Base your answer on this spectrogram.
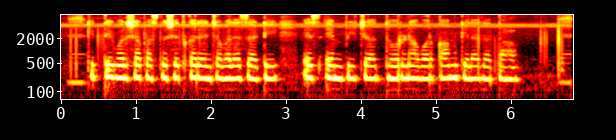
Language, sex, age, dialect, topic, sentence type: Marathi, female, 41-45, Southern Konkan, agriculture, statement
